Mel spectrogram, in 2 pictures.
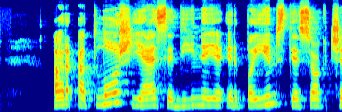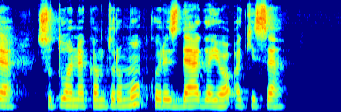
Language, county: Lithuanian, Klaipėda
